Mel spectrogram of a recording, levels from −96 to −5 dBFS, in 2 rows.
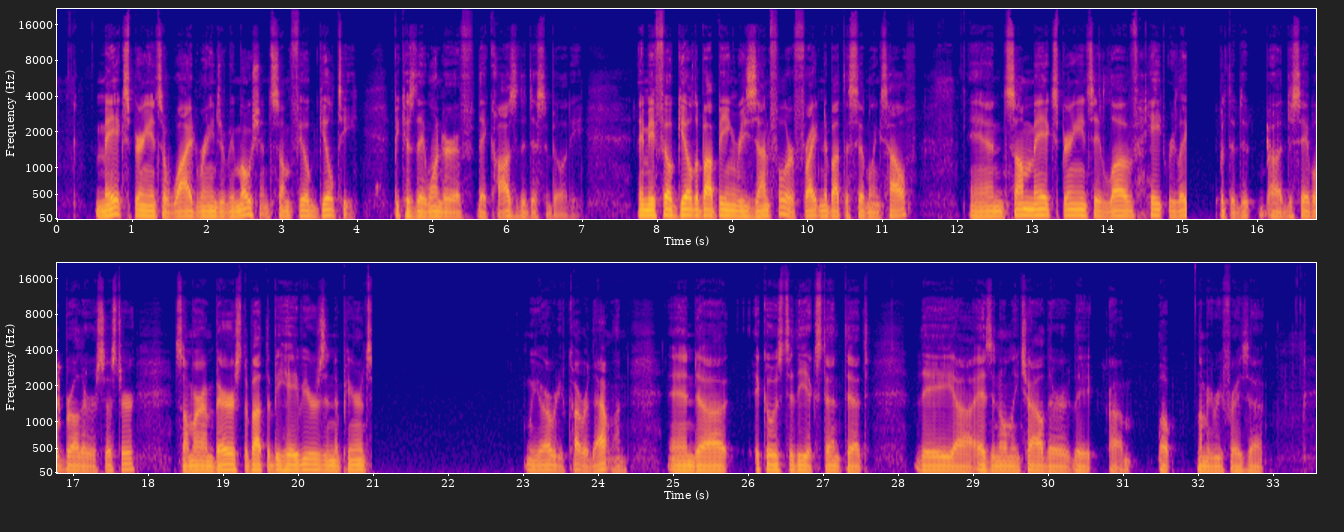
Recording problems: audio cutting out; at 15 s and at 21 s for 2 s

